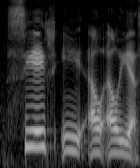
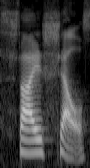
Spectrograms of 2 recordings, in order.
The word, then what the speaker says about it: Seychelles: They are by, and I cannot pronounce this, Seychelles, size shells, I think is how you pronounce it.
